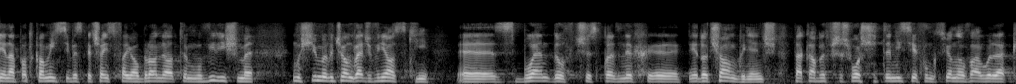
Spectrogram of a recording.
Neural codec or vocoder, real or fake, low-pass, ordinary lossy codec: codec, 16 kHz, 2 kbps, X-Codec, HuBERT features, trained on general audio; fake; 7.2 kHz; none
